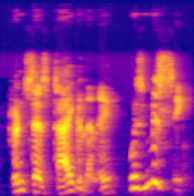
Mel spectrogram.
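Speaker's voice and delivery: plain reading voice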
